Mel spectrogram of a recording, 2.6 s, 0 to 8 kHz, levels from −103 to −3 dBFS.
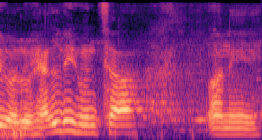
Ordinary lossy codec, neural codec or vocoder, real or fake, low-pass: none; vocoder, 44.1 kHz, 128 mel bands every 512 samples, BigVGAN v2; fake; 7.2 kHz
